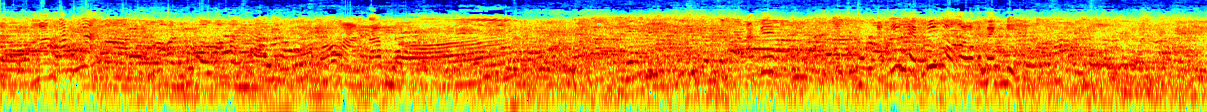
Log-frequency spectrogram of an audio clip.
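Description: Several voices talking over one another: chatter in a large room.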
